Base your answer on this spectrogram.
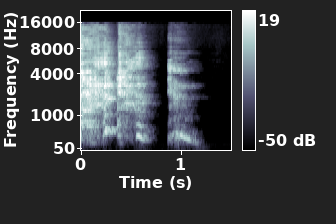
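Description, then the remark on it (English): Two harsh coughs from a person in quick succession, the first longer and rougher, the second shorter, loud with a brief gap between them. “I have to cough.”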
